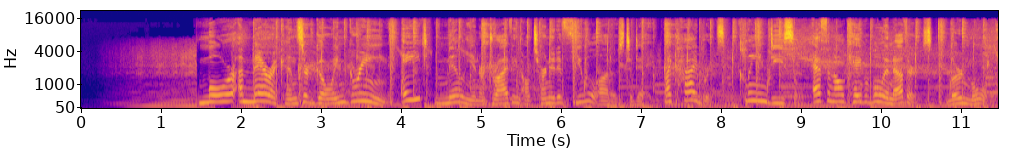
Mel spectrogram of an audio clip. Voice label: English, english females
